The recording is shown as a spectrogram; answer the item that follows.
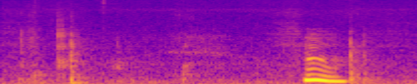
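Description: A few light clicks and taps as plastic-handled Wiha screwdrivers are picked up and knocked against one another on a workbench, followed by a short hummed "hmm" a little past the middle, which is the loudest sound.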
